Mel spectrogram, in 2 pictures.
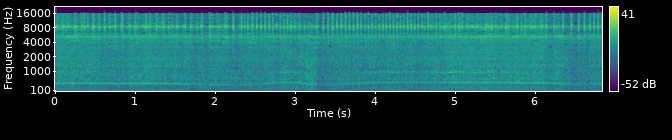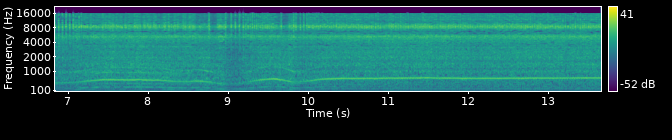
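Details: Poulan handheld blower two-stroke after fuel line replacement; pitch hunts, dipping and surging, from dirt in the carburetor, probably entered via the broken primer bulb; owner cycled the choke on and off to clear it.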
